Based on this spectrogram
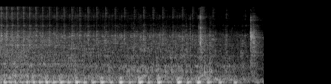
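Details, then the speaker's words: Honda Wave S single-cylinder with worn engine and white smoke: loose clatter at idle, two or three taps a second over a lumpy beat, from the cylinder head; cam chain slack, scored cylinder from oil starvation. "อาการของมันคือจะมีเสียงดังแก๊กๆพร้อมนะทุกคนเดี๋ยวมาเบิ่งกันมาอาการบิดบ่สุดทุคนเห็นบ่มีเสียงดัง"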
